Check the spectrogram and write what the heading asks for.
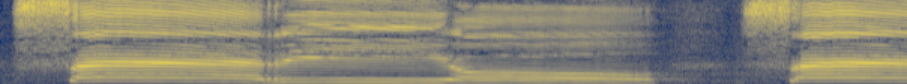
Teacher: Começa com a boca fechada e depois aumenta, porque nós temos a semivogal, depois a vogal. O I é a semi e o O é a vogal.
